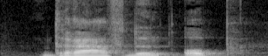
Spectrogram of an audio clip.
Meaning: inflection of opdraven: 1. plural past indicative 2. plural past subjunctive
- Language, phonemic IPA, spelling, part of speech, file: Dutch, /ˈdravdə(n) ˈɔp/, draafden op, verb, Nl-draafden op.ogg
